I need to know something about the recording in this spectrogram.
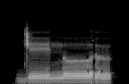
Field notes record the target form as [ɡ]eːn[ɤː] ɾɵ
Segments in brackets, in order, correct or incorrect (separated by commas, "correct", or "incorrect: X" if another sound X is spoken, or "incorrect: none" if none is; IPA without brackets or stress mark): incorrect: ɟ, correct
